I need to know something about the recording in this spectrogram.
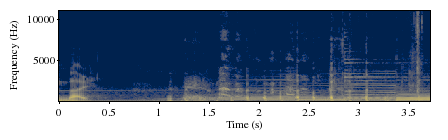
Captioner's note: evil laughter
